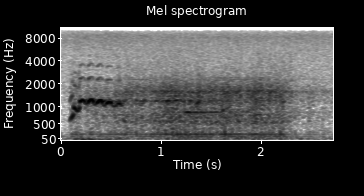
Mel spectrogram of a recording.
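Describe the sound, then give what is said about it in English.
A loon calls as it takes off from its nest among cattails. The call is a single clear, wavering wail that rises sharply at the start and then holds a steady pitch, over a low background rumble. “Listen to the call of the loon.”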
